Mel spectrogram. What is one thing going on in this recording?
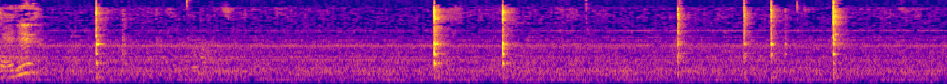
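A ladle clinks against a glass dish.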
